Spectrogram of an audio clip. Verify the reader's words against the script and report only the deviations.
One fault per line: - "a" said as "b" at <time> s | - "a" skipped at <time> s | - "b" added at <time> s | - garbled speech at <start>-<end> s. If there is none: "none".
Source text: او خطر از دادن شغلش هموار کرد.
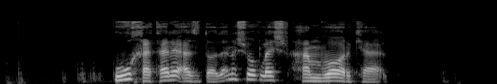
none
